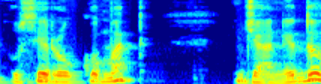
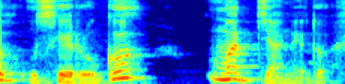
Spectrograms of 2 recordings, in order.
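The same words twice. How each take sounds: First: "रोको मत" together, pause, "जाने दो"; rising "मत", short stop, then "जाने दो"; pause after मत. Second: "उसे रोको", pause, "मत जाने दो"; rising "रोको", short stop, then "मत जाने दो"; pause before मत. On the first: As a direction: break after "मत" so it negates "रोको". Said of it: "अब ये जो अर्थ बदल रहा है". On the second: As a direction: break after "रोको", joining "मत" to "जाने दो". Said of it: "पंक्चुएशन की वजह से बदल रहा है". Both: Shown as a demonstration.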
